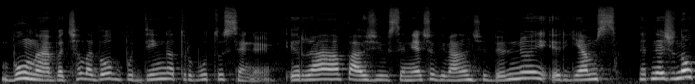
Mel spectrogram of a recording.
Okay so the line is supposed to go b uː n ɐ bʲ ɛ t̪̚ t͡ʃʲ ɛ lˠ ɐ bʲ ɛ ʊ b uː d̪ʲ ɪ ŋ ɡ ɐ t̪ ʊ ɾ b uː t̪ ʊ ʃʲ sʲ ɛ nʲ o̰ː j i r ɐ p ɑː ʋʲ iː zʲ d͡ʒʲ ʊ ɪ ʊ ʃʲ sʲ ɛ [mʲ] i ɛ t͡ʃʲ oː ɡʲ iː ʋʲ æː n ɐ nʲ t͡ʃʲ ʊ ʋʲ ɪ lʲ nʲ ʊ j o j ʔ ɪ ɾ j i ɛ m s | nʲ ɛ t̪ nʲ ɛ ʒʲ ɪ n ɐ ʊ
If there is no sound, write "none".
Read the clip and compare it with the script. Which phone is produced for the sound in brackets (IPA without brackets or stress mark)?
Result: nʲ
